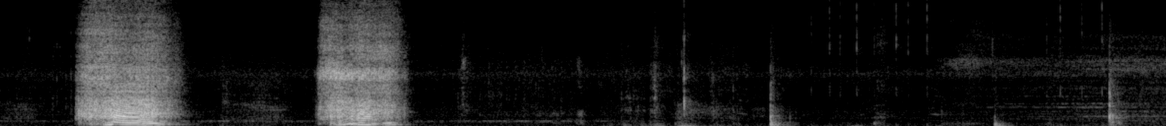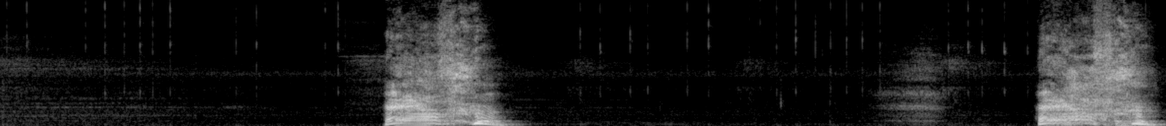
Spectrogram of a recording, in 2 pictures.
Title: I sneeze while playing Teamfight Tactics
